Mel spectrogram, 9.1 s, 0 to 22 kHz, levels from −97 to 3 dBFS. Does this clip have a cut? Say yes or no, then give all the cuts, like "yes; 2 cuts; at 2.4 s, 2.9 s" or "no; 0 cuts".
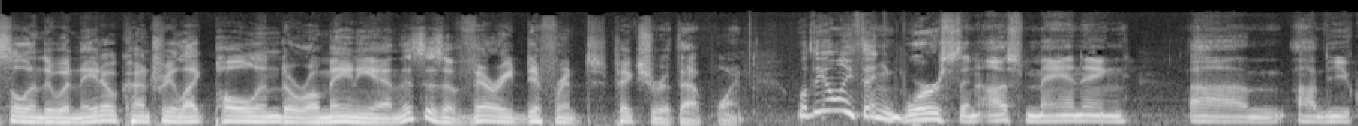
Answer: no; 0 cuts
